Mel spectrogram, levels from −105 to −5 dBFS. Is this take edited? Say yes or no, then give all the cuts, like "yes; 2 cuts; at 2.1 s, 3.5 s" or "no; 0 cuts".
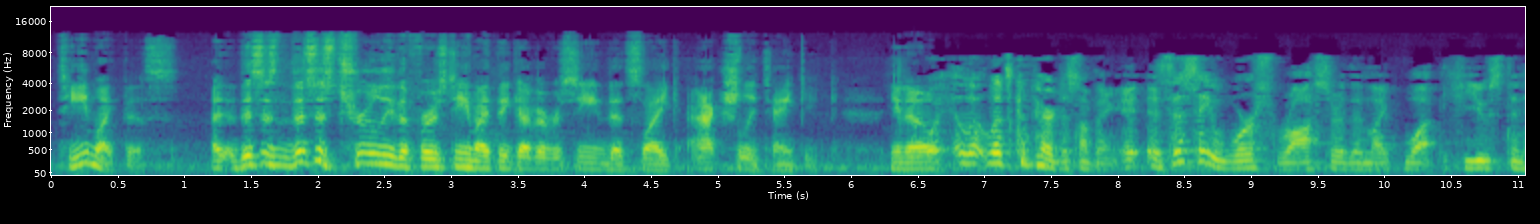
no; 0 cuts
